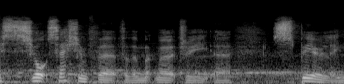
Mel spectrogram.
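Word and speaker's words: Spéirling: for the McMurtry Spearling, is that the right? Spearling, yes. Spearling, yeah. I wasn't sure with an accent on there. I thought I'd better check to make sure that I wasn't getting it wrong.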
